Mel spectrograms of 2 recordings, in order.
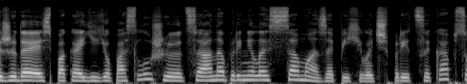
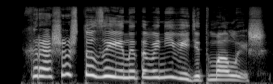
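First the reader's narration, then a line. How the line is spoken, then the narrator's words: Laughing. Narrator (Russian): смеялась она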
